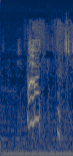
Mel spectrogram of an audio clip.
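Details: Cat giving one brief, bright meow that rises slightly and then falls away, over a low steady hum, with background music and a voice saying "oh no" just before.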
